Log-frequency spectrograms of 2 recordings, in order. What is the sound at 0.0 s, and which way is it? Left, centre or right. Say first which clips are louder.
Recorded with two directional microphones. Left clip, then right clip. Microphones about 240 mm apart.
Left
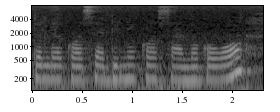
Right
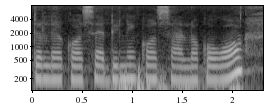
Speech: right 12 dB; right.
